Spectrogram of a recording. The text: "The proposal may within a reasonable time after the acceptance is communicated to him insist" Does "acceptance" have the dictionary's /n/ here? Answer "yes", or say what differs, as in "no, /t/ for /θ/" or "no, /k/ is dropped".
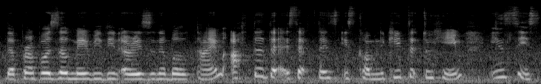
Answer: yes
